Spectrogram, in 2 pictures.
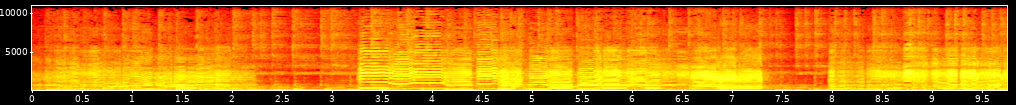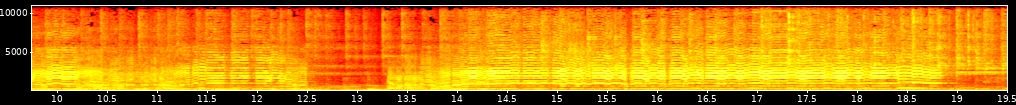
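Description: Large jazz ensemble playing, with a saxophone out front over double bass and drums. The line moves in bending runs broken by short pauses, then settles into long held notes with vibrato near the end.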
